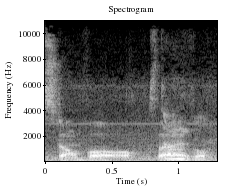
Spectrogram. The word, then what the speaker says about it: Stoneville: being from you know Stoneville where's that it's well we actually pronounce it stone ball it's 30 miles north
